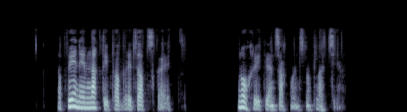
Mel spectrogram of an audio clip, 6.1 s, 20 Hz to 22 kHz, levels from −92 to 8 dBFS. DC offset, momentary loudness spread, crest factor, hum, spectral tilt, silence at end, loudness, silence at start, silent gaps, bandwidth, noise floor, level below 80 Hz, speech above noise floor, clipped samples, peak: under 0.1%; 19 LU; 22 dB; none; -7 dB/octave; 1.1 s; -20 LUFS; 0.85 s; 2.61-2.67 s, 2.81-3.57 s; 7.8 kHz; under -90 dBFS; -68 dBFS; over 70 dB; under 0.1%; 0 dBFS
